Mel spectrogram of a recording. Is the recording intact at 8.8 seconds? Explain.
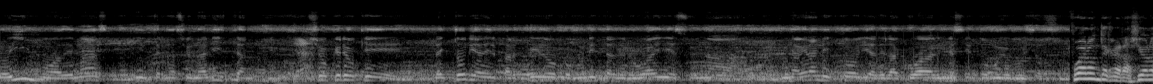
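No. From 8.77 to 9.70 s a train of clicks, roughly seven uneven pops at about 7.6 per second peaking about 5 dB above the sound, likely comes from electrical interference.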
